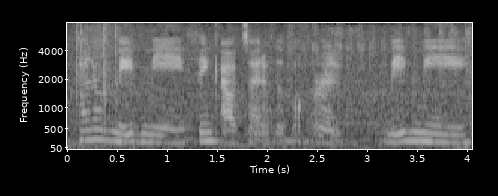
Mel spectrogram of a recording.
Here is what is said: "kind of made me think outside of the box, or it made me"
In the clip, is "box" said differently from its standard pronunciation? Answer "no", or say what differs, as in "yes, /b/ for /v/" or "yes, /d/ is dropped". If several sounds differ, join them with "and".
yes, /s/ is dropped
